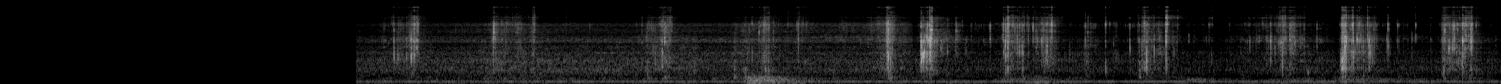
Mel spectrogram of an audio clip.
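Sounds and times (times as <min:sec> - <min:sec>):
faint low hum: 0:03.6 - 0:15.0
footsteps squelching through mud: 0:03.6 - 0:15.0.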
